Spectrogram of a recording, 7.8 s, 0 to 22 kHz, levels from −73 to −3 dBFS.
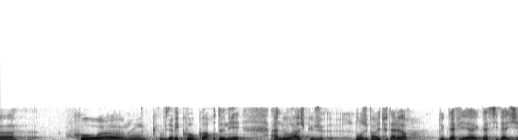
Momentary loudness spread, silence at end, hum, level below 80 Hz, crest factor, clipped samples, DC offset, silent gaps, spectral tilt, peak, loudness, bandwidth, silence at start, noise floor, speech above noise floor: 17 LU; 0 s; none; -50 dBFS; 14 dB; under 0.1%; under 0.1%; none; -7 dB/octave; 0 dBFS; -14 LUFS; 5.4 kHz; 0 s; -44 dBFS; 30 dB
